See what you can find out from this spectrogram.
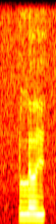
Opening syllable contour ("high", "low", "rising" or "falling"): high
